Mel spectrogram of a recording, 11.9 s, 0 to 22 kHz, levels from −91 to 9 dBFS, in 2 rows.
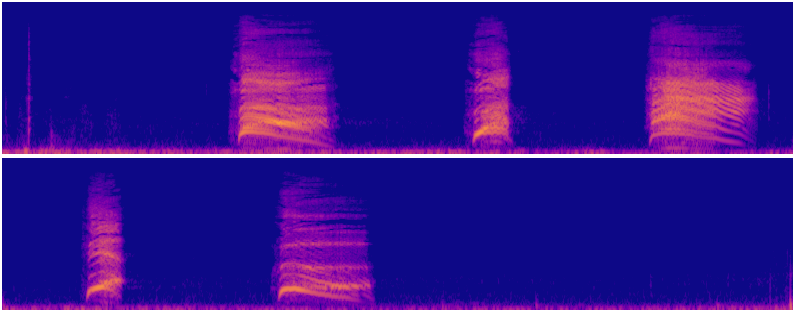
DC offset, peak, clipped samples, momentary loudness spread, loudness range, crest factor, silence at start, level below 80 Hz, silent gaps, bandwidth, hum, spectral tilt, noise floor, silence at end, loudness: under 0.1%; -6 dBFS; under 0.1%; 19 LU; 9 LU; 26 dB; 0.15 s; -58 dBFS; none; 14.5 kHz; none; -2 dB/octave; -65 dBFS; 0 s; -26 LUFS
